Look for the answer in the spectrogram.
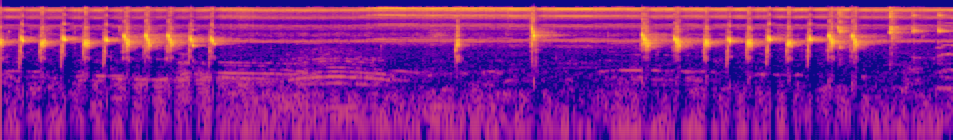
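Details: Sooty-headed bulbul in 'tembakan' shooting song, unedited recording: a fast run of about twelve sharp high chips, a pause with a few single notes, then another rapid burst of around ten chips over a faint electronic whine.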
